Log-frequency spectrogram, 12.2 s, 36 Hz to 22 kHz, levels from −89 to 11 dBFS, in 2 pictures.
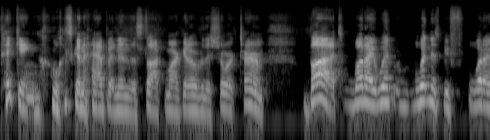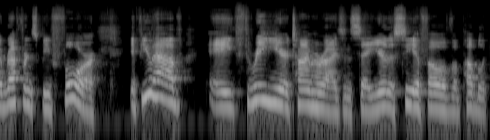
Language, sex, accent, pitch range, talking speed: English, male, American, 155-205 Hz, 175 wpm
